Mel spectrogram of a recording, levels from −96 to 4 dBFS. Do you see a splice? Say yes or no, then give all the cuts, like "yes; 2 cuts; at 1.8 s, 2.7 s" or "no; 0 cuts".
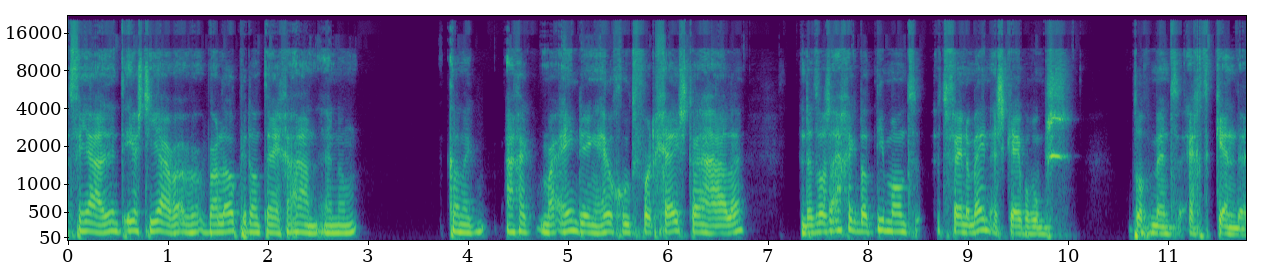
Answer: no; 0 cuts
